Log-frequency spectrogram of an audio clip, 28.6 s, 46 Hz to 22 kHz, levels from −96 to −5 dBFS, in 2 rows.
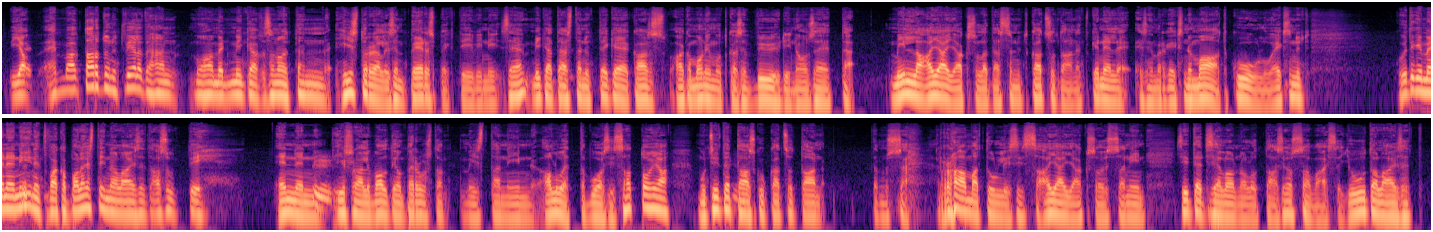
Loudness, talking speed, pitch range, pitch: -23 LUFS, 145 wpm, 100-125 Hz, 110 Hz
